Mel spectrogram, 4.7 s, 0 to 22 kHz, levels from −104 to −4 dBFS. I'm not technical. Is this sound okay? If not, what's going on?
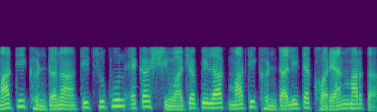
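No. Two related problems are audible in this speech.

The first runs through the whole clip. It has been squeezed through the iLBC codec, a compression scheme used for internet phone calls. It keeps only the lower part of the sound, so everything above 4 kHz is gone and the voice sounds muffled, like a phone line. The way it rebuilds the voice adds a slightly rough, synthetic edge. Here that damage is plainly audible.

The second problem is lost iLBC frames. The audio travels in small chunks, and this sounds like chunks of about 20 ms each. Two chunks went missing twice: from 1.53 to 1.57 s, and from 4.36 to 4.42 s. Each gap is about 40 ms. The decoder fills each hole by repeating the last bit of voice with some noise mixed in. You hear a brief held, buzzy or breathy sound. Because each chunk stands on its own, the voice comes back cleanly right after.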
